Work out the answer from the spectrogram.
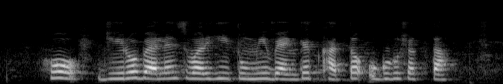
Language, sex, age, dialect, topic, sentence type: Marathi, female, 18-24, Varhadi, banking, statement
